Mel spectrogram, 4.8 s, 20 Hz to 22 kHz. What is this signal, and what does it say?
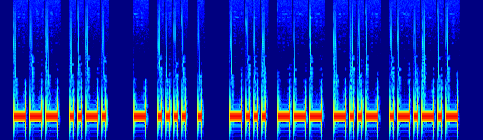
Morse code, heard as a keyed tone, about 30 wpm, 700 Hz. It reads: OF THE BOX.
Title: Sentences from Top 1000 Words - Review Part 6 - 30wpm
